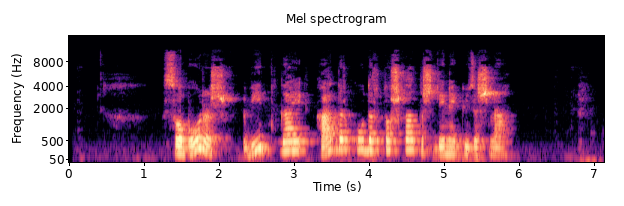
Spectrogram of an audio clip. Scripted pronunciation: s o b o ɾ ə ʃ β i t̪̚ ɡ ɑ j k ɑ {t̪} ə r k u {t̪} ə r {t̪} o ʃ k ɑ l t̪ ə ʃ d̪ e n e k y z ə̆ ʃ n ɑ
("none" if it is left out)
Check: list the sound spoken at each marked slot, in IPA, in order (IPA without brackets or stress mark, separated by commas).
d̪, d̪, t̪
